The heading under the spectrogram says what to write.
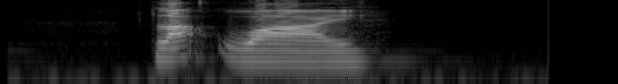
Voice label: "ละวาย", ภาษาโคราช

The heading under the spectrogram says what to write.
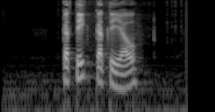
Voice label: "กะติ๊กกะเตี๋ยว", ภาษาโคราช

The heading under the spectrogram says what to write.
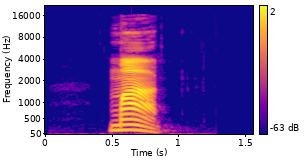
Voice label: "มาด", ภาษาโคราช; สินสอด มาดหมาย ก็พูด

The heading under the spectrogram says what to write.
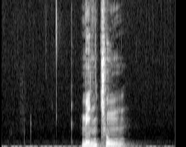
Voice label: "เหม็นฉุ่ง", ภาษาโคราช; กลิ่นเหม็นอย่างแรง

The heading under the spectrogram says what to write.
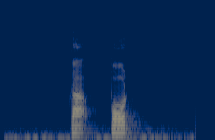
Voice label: ตะป๊ด, ภาษาโคราช; ปด โกหก

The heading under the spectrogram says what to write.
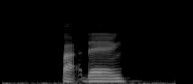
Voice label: "ปะแดง", ภาษาโคราช; ผู้ที่สึกจากพระที่คงแก่เรียน ทิดที่คงแก่เรียน

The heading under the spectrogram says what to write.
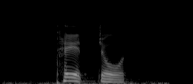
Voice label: "เทศน์โจทย์", ภาษาโคราช; เทศน์ปุจฉาวิสัชนา

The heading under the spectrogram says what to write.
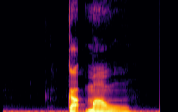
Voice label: "กะเหม่า", ภาษาโคราช

